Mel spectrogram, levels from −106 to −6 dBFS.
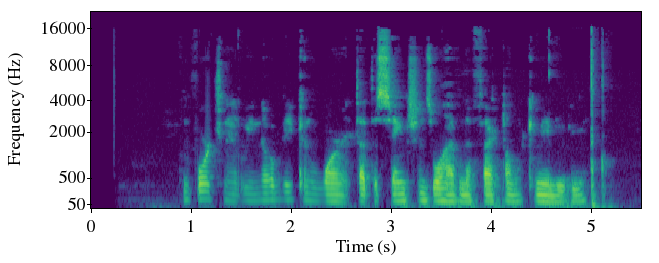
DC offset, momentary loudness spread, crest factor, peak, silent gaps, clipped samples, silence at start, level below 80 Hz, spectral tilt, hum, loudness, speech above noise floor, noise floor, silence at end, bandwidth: under 0.1%; 15 LU; 22 dB; -10 dBFS; none; under 0.1%; 0.95 s; -56 dBFS; -3.5 dB/octave; none; -31 LUFS; 46 dB; -77 dBFS; 0.35 s; 16.5 kHz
